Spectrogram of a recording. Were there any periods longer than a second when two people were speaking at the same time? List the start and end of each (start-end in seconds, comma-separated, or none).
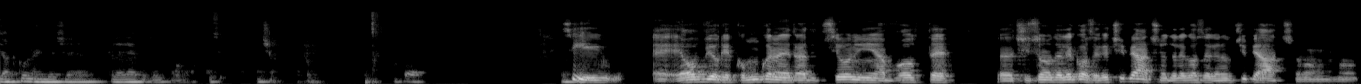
none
